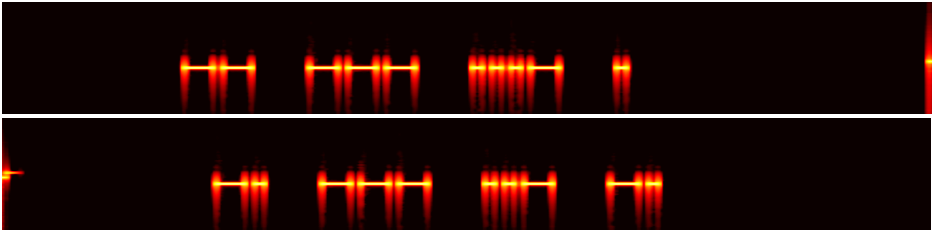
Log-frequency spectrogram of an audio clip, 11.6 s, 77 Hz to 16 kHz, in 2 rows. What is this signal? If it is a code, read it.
Morse code, heard as a keyed tone, about 20 wpm, spaced as for 14 wpm, 700 Hz. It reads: MOVE NOUN
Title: 2x Character Spacing - Top 500 Words - 20wpm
